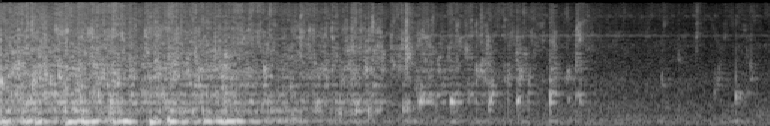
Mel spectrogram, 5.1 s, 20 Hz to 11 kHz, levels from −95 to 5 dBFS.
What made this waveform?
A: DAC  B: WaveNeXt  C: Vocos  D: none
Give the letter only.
B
